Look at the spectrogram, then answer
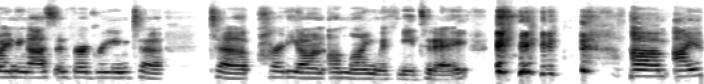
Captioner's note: laughs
